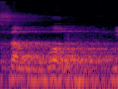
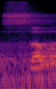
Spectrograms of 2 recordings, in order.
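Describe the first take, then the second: First: The v sound is doubled and stressed. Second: The v sound is single and short. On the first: The speaker calls it right. "Stress देकर के बोलेंगे" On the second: The speaker calls it wrong. "सव नहीं बोलना"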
